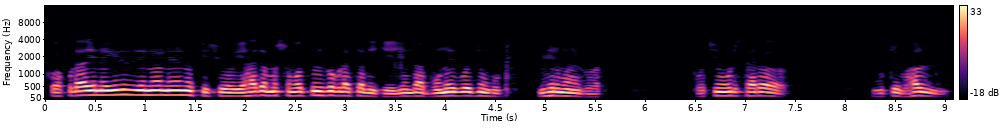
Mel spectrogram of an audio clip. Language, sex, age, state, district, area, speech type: Odia, male, 45-60, Odisha, Balangir, urban, spontaneous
